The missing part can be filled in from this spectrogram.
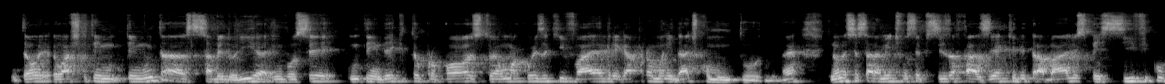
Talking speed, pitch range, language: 185 wpm, 120-140 Hz, Portuguese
